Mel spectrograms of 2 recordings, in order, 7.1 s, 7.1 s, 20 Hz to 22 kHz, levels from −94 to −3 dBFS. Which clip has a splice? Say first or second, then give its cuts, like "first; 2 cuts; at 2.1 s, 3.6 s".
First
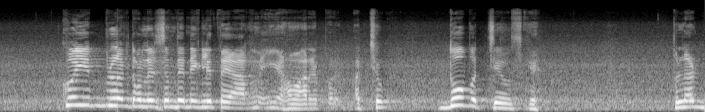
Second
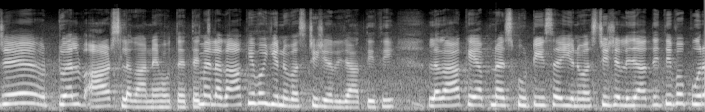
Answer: second; 1 cut; at 2.0 s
